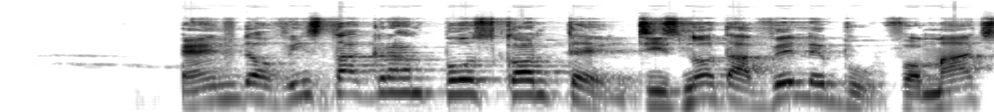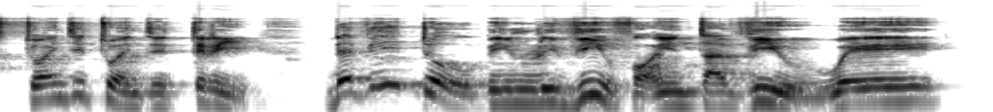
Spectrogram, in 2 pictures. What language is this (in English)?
Nigerian Pidgin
